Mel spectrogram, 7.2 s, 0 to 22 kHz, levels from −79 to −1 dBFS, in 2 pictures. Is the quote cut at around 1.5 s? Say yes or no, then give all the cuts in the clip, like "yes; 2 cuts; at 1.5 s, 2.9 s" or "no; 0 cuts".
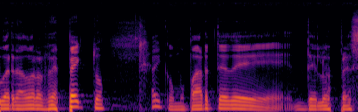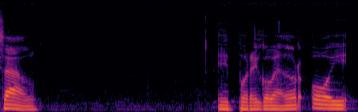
yes; 1 cut; at 1.5 s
